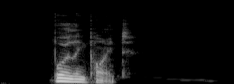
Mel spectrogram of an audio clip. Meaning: 1. The temperature at which a liquid boils, with the vapor pressure equal to the given external pressure 2. The state of being heated, with high aggression
- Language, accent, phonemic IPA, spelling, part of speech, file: English, Australia, /ˈbɔɪlɪŋ ˌpɔɪnt/, boiling point, noun, En-au-boiling point.ogg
